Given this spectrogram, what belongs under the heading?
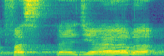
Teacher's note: جیم میں الف مدہ ہے، اسے ایک الف کے برابر کھینچ کر پڑھیں گے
